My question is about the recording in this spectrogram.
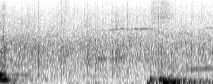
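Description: Audience applauding. A loud, low thump comes about one and a half seconds in.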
